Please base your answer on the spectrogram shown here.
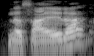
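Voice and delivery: normal talking voice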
